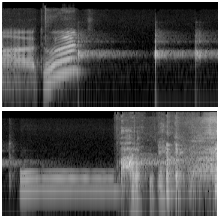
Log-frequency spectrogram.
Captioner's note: hesitant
